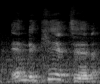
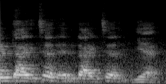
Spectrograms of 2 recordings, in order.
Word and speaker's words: indicted: Elivera del Campo was indicated and tortured for 2 years in order indicted. Indicated. Indicated. I will tell you. Indicted. Yeah. You see is silent.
